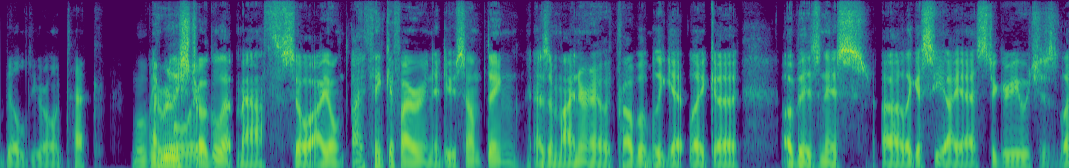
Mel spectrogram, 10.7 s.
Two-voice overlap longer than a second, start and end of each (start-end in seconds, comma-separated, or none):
none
